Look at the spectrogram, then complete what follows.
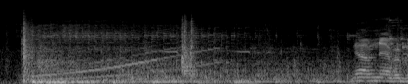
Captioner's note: pinball machine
